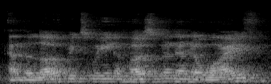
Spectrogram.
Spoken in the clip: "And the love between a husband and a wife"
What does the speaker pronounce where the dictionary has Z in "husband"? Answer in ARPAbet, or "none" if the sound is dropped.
Z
